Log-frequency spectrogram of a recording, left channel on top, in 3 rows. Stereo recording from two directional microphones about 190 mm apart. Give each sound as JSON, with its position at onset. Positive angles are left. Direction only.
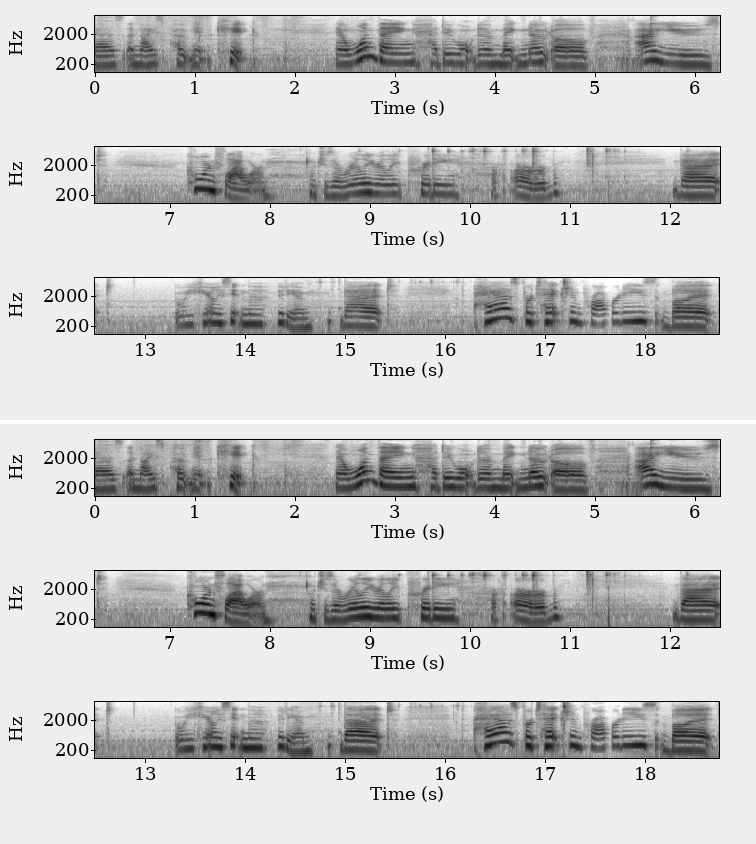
{"t": 0.0, "sound": "a woman's voice", "side_deg": -45}
{"t": 4.6, "sound": "speech", "side_deg": -10}
{"t": 5.6, "sound": "speech", "side_deg": -35}
{"t": 7.2, "sound": "a woman's voice", "side_deg": -45}
{"t": 10.7, "sound": "squish", "side_deg": -40}
{"t": 12.0, "sound": "speech", "side_deg": -35}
